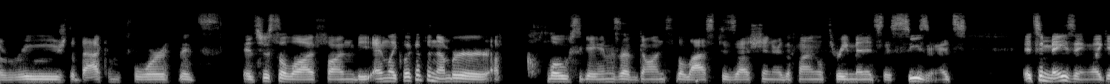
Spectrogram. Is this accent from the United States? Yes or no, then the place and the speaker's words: no; Edmonton, Alberta, Canada; also born or lived in Montreal; now in Calgary, Canada; I grew up in Edmonton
